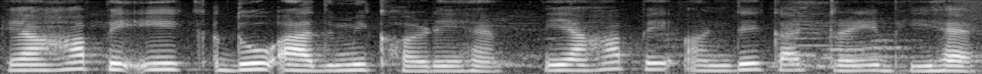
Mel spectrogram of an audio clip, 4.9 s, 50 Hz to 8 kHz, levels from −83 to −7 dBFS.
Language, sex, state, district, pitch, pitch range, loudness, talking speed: Hindi, female, Bihar, West Champaran, 215 Hz, 200-245 Hz, -17 LUFS, 170 wpm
